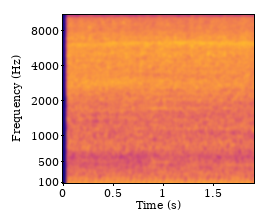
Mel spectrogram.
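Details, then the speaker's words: After alternator replacement on a VW Karmann Ghia, with 3 shims on the back and none on the front, the engine idles with a steady, even low rumble; the earlier grinding is gone and the generator light is off. Normal idle. "Okay, final answer. I put 3 shims on the back, no shims on the front, and I don't hear it. Tightened up and everything, I don't hear it."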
